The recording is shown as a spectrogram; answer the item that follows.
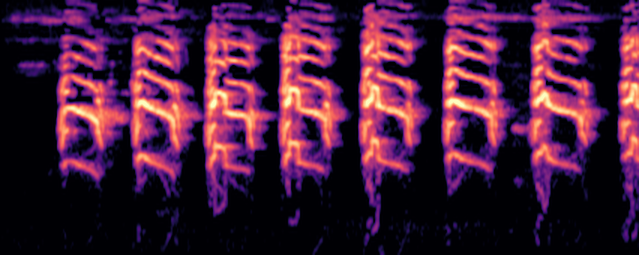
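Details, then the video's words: Red-shouldered hawk heard close by, calling in a steady series of downslurred, ringing screams, about eight notes in five seconds, each note sliding downward, with nothing else audible. "Red Shouldered Hawk"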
